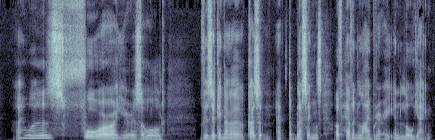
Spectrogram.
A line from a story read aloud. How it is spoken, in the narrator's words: he said, slowly and hesitantly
